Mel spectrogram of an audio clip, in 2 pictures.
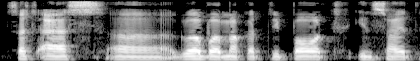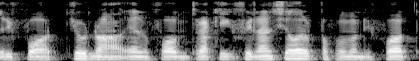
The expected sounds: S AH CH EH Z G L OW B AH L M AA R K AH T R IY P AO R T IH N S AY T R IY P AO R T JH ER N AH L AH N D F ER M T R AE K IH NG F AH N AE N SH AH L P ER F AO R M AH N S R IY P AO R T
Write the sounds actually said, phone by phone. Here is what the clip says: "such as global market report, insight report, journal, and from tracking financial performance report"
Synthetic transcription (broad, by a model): S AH CH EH S G L OW B AH L M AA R K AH T R IY P AO R T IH N S AY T R IY P AO R T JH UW N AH L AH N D F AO M T R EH K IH NG F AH N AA N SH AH L P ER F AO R M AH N R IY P AO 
